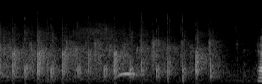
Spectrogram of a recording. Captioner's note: audience clapping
